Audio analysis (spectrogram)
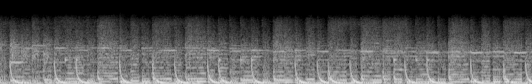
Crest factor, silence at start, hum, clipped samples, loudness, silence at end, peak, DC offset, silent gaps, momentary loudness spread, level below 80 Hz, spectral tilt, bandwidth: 12 dB; 0 s; none; under 0.1%; -14 LUFS; 0 s; -2 dBFS; under 0.1%; none; 2 LU; -18 dBFS; -7 dB/octave; 10 kHz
